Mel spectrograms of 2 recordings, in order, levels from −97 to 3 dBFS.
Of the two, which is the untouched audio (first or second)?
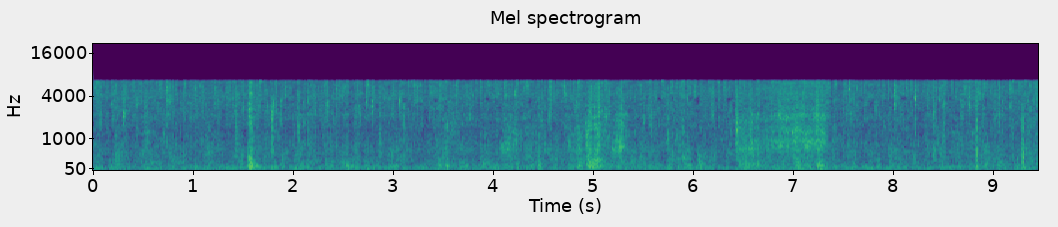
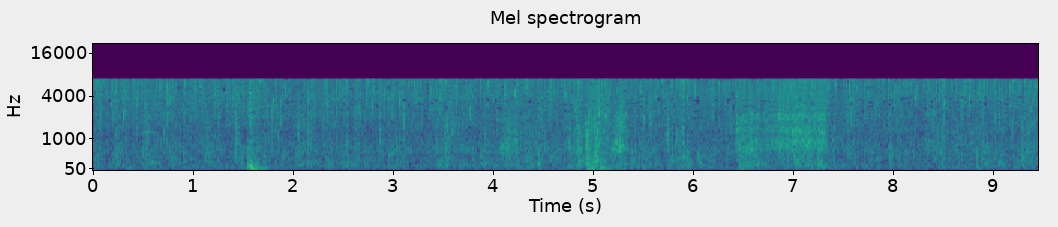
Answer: second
